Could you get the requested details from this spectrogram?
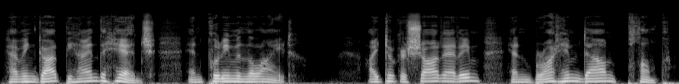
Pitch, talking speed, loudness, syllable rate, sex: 125 Hz, 195 wpm, -17 LUFS, 4.8 syllables/s, male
